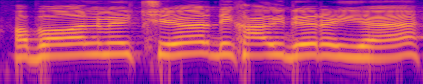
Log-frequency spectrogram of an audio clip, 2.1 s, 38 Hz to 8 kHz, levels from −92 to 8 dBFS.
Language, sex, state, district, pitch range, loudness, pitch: Hindi, male, Jharkhand, Garhwa, 230-255 Hz, -12 LUFS, 245 Hz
